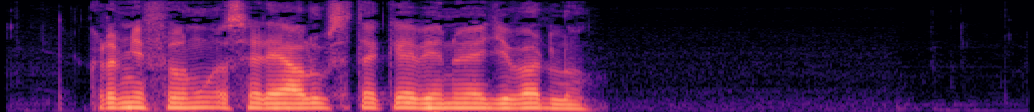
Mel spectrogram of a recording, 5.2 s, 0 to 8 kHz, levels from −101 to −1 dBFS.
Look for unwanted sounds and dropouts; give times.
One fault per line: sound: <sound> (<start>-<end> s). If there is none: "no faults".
no faults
